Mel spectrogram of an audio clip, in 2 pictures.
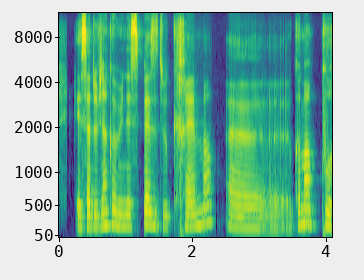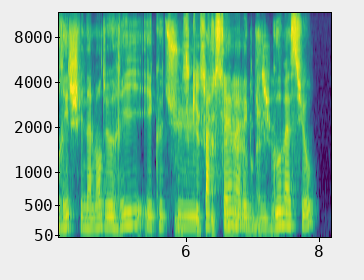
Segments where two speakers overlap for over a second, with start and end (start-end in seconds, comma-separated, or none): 5.8-7.4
